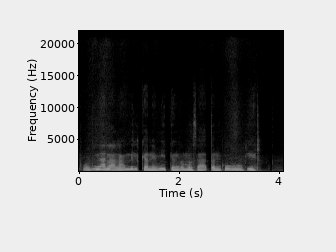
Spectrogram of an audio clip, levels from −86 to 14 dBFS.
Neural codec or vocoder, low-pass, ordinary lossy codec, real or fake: codec, 44.1 kHz, 2.6 kbps, DAC; none; none; fake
